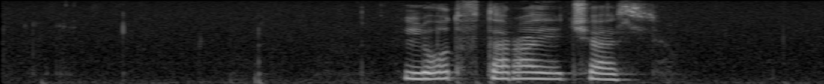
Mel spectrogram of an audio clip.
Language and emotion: Russian, neutral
